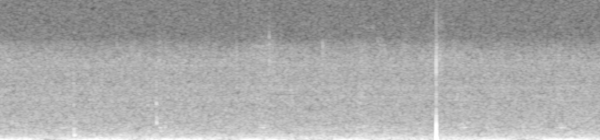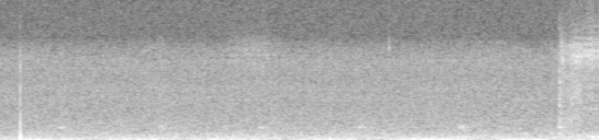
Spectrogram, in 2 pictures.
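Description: A wooden stick knocks lightly against a glass jar.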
